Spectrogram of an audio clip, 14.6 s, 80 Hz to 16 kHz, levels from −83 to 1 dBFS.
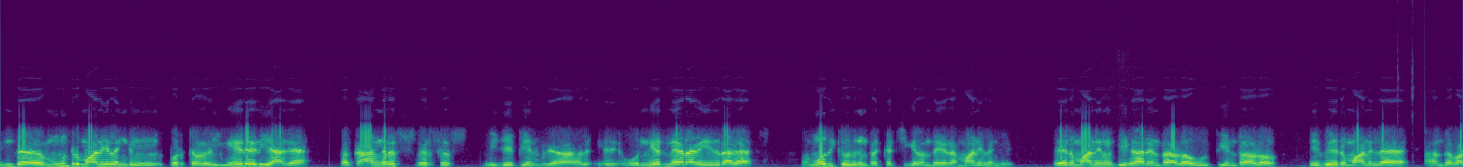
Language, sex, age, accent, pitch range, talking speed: Tamil, male, 50-69, native, 145-195 Hz, 75 wpm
